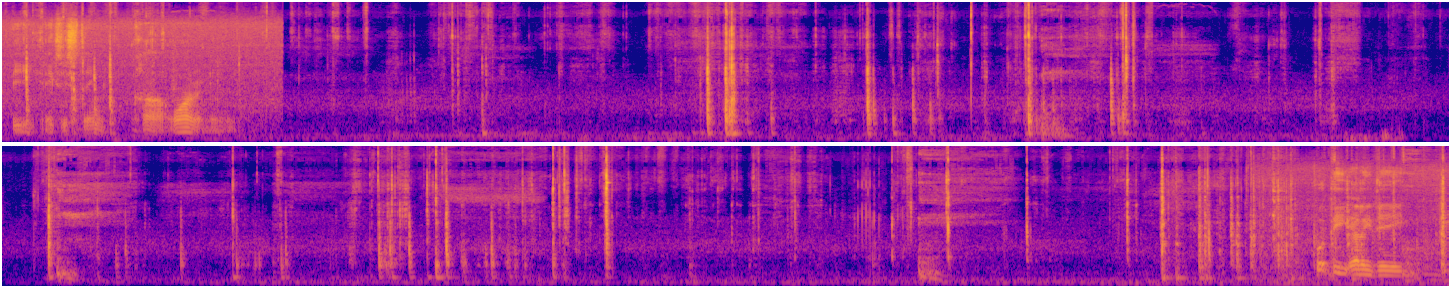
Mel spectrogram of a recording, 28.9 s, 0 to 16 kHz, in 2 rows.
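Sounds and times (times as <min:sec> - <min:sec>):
sharp clicks and rattles: 0:00.0 - 0:01.8, 0:16.7 - 0:28.9
hands handling wiring and connector: 0:00.0 - 0:28.9.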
